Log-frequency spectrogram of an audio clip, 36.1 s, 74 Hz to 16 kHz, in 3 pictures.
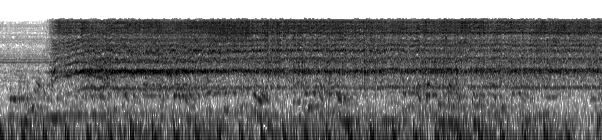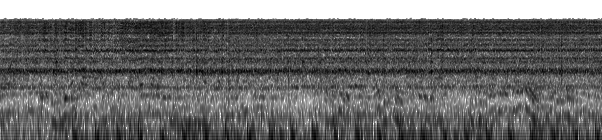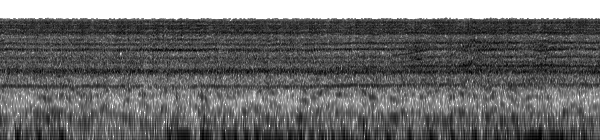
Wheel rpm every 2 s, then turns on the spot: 40, 130, 140, 150, 150, 150, 150, 150, 140, 150, 150, 150, 150, 150, 150, 160, 160, 160.
none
